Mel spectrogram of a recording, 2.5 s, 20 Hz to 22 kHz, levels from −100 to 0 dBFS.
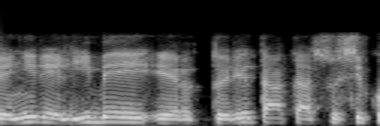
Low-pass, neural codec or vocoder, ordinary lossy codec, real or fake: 7.2 kHz; none; Opus, 24 kbps; real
